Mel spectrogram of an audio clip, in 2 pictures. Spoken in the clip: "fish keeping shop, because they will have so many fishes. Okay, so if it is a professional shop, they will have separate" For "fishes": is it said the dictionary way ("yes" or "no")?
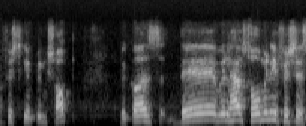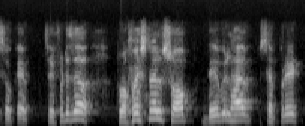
yes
